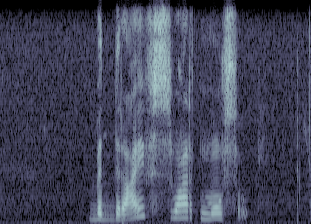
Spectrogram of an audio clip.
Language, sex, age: Afrikaans, female, 23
